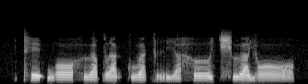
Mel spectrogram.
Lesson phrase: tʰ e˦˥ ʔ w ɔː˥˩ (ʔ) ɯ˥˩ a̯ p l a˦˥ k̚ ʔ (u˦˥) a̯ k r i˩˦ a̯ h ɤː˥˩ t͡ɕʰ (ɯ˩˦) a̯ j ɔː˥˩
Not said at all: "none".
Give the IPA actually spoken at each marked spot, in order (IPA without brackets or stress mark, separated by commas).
h, u˥˩, ɯ˥˩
